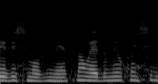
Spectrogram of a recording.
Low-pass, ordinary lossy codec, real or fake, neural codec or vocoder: 7.2 kHz; none; fake; codec, 24 kHz, 3.1 kbps, DualCodec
